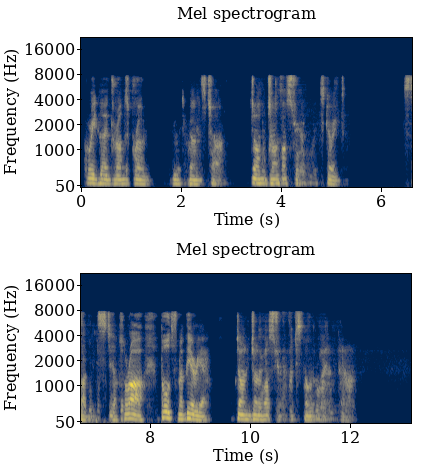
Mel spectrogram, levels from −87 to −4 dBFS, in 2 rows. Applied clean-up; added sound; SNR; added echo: neural mask model Resemble Enhance denoiser.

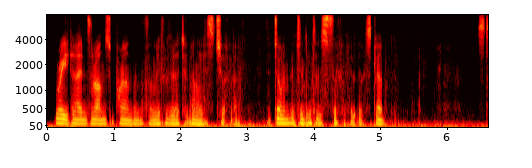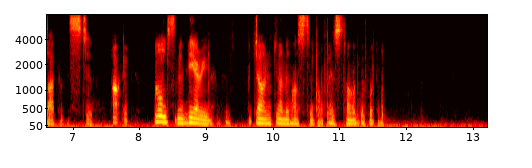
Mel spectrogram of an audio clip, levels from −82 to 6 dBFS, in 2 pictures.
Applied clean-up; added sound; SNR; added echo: neural diffusion model UNIVERSE++.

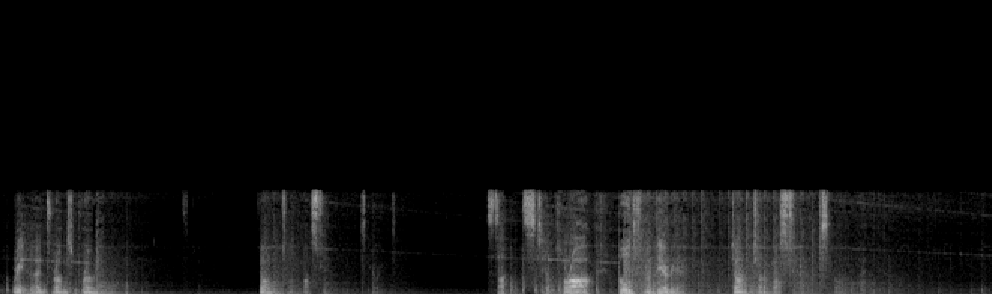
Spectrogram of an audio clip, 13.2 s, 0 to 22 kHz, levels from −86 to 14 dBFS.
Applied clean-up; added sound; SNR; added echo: neural mask model RNNoise.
